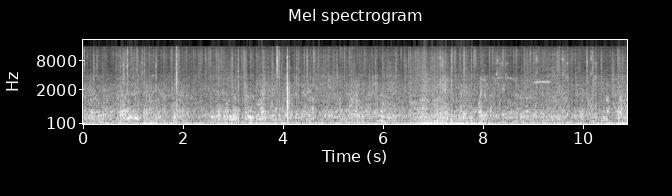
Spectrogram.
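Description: Light clicks and a soft thump about seven seconds in as laptop parts are handled and the small daughterboard is lifted out during disassembly, with a bird cooing in the background.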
